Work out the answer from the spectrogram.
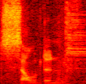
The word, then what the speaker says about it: Selden: Kennard Selden. Kind of rhymes with young Sheldon.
